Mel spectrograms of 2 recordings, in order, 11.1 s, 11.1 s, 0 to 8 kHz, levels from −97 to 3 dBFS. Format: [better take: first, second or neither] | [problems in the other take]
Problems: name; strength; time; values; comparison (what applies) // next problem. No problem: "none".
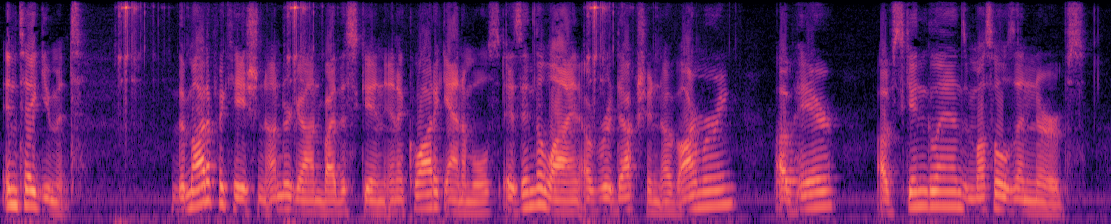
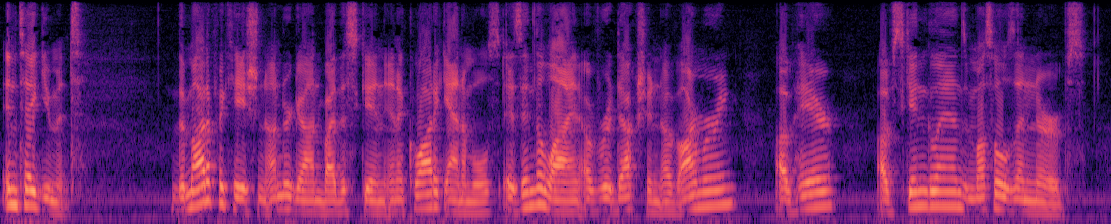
second | background sound (Brass instrument + Keys jangling); 13 dB below the speech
